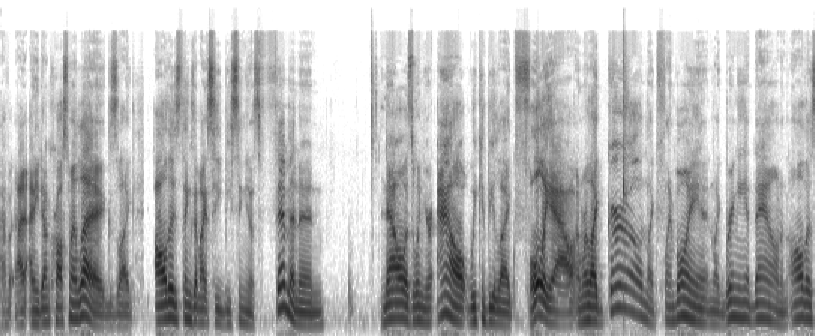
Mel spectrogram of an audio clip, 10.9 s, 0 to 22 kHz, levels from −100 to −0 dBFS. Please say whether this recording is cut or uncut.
cut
